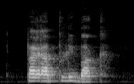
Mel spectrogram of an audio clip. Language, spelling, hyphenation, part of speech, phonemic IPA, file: Dutch, paraplubak, pa‧ra‧plu‧bak, noun, /paː.raːˈplyˌbɑk/, Nl-paraplubak.ogg
- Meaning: an umbrella stand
